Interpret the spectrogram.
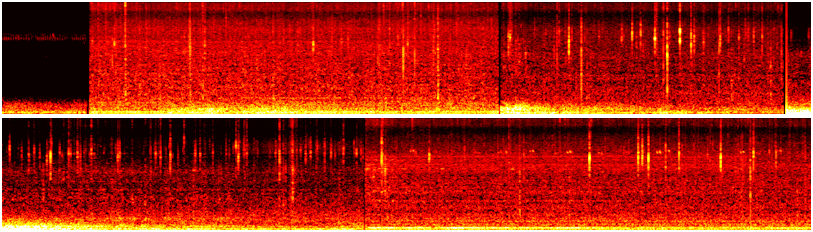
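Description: Steady rain falling on puddles and wet grass, with many small drop ticks. About halfway through, a sudden low rumble sets in and fades away over a few seconds.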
